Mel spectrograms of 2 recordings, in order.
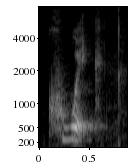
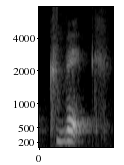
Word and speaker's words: quick: spelled with q u they're pronounced as k w so there's a little w sound in here so i want you to say quick pronounce the k w quick quick don't say kvik or kik say quick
